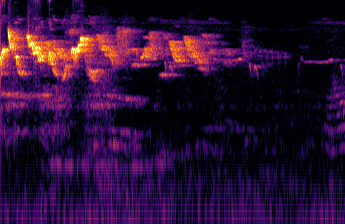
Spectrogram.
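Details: Male lemon-bellied white-eye, Lombok type, calling to stir up other males: a loud, fast twittering run in the first second that fades into softer, thinner notes, ending with a sharp click.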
